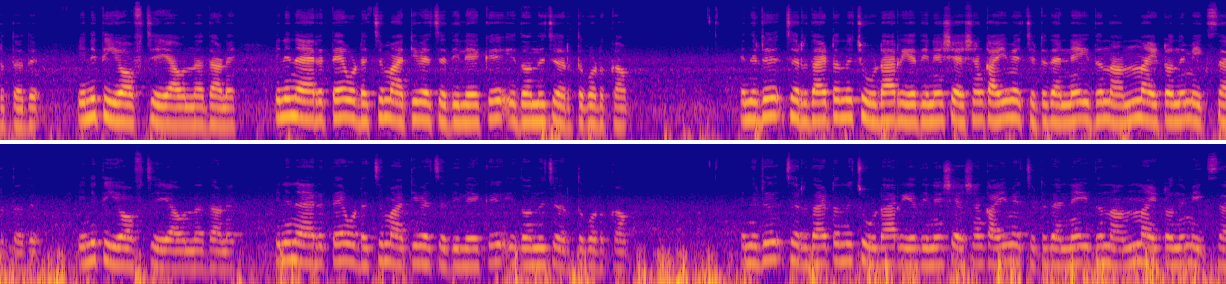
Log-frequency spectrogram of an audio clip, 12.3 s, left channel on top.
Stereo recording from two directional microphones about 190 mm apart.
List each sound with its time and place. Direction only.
0.0 s speech: 20° left (ahead or behind)
7.5 s speech: 20° left (ahead or behind)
